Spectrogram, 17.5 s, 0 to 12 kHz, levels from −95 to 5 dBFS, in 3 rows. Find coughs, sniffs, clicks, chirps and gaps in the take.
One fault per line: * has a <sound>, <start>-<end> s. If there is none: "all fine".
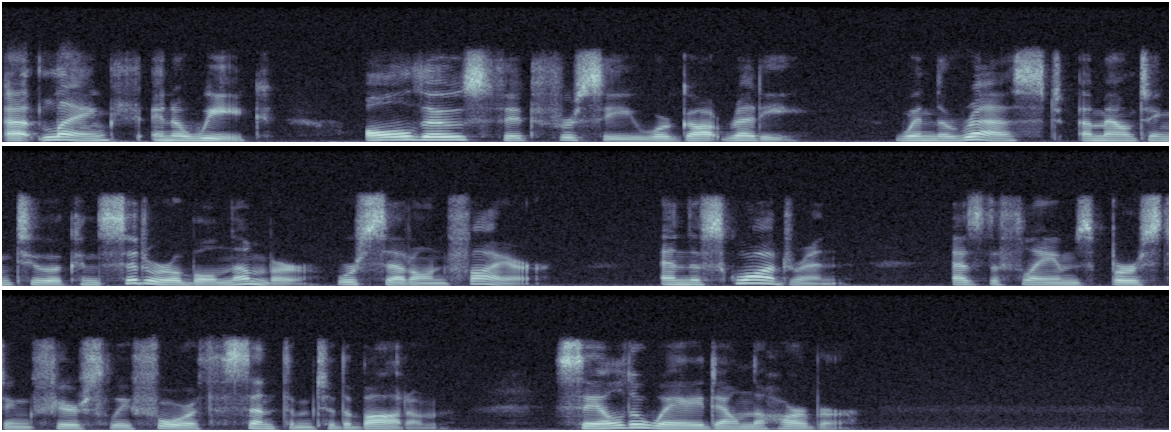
all fine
